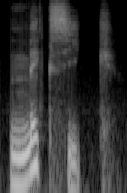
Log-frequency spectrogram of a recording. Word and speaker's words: Mexique: Le Mexique, le Mexique. Mexique. It's really the X. Huh? Le Mexique. And then remember this Q-U-E, it's only K. Mexique.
